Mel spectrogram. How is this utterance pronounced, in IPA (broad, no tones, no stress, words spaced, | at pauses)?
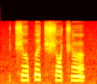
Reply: t͡ʃə pɛt͡ʃʃɒt͡ʃœ̃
